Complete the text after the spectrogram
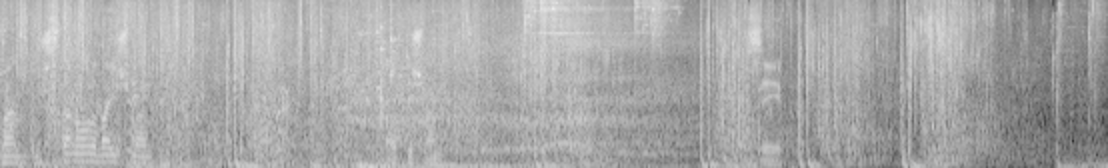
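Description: Magic blasts and impacts crackle and boom from a video game.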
